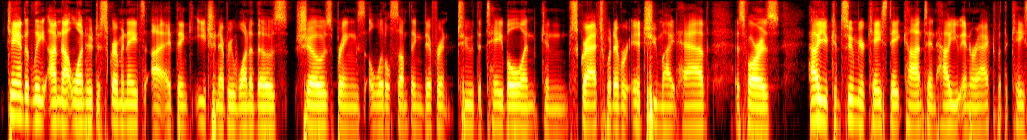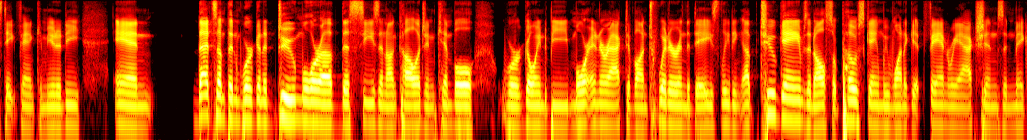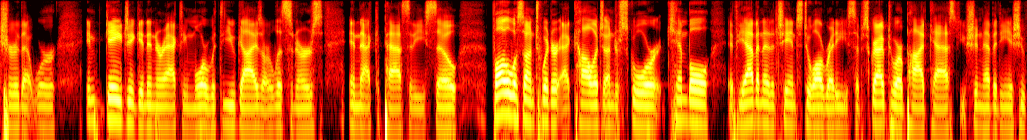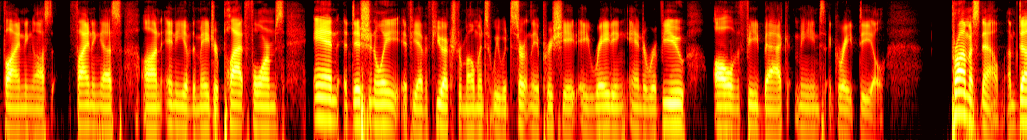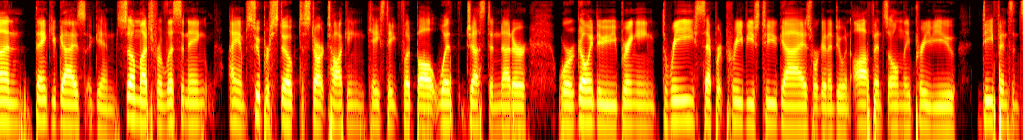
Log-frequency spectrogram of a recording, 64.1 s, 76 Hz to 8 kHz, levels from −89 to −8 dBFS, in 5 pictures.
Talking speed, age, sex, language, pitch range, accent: 195 wpm, 20-39, male, English, 115-130 Hz, American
